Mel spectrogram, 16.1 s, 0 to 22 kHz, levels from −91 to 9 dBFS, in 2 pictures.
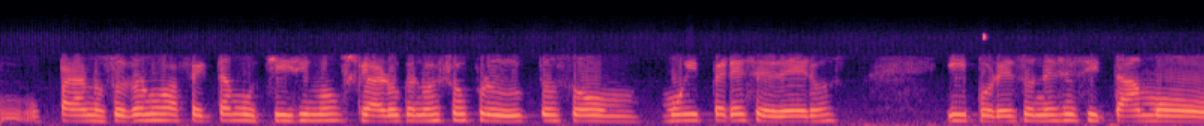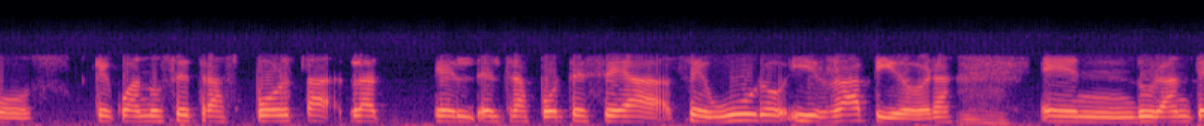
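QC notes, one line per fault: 6.56 s, corrupt frame decoded: a brief loud blip, peaking not far below full scale, where what sounds like one damaged compressed frame was played anyway, throwing energy into the wrong frequencies.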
